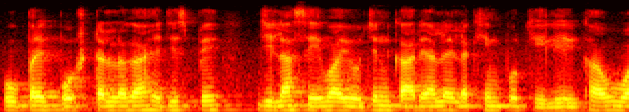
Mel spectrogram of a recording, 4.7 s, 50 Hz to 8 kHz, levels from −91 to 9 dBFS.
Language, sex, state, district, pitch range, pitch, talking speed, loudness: Hindi, male, Uttar Pradesh, Lalitpur, 110-115 Hz, 110 Hz, 175 wpm, -16 LUFS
